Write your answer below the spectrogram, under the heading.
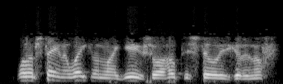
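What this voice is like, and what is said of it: Liverpool accent. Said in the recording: “that's not a Woking accent you're kicking off with there ... I'm from Liverpool”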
